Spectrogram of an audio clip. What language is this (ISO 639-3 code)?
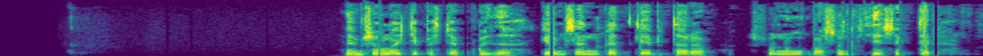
bak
